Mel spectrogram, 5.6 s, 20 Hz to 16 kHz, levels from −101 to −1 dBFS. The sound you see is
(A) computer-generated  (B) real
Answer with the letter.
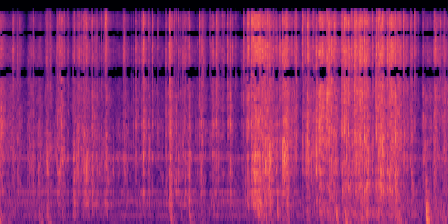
B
